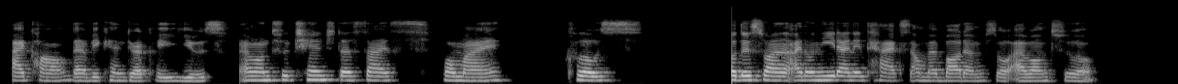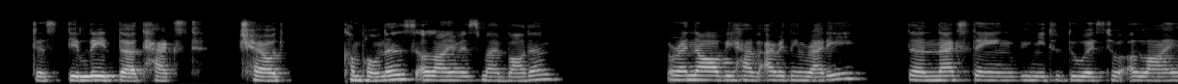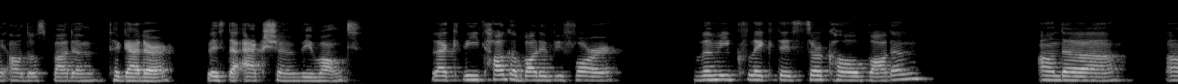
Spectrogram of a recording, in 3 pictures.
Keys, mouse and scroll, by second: 0.3 click, 1.3 click, 5.8 click, 10.1 click, 12.4 click, 28.2 click, 29.9 click.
